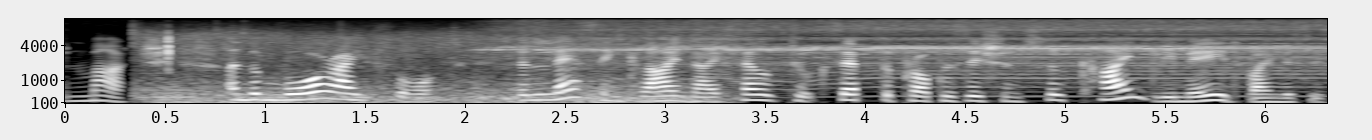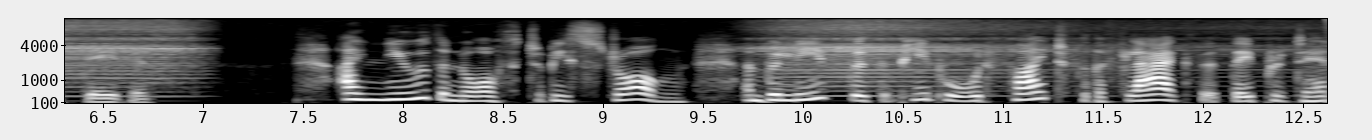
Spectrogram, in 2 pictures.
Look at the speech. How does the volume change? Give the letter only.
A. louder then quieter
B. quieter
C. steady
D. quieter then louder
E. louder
C.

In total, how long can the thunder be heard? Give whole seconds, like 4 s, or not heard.
3 s.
